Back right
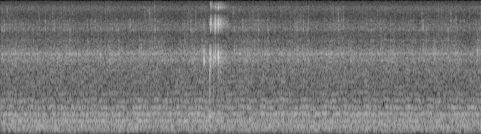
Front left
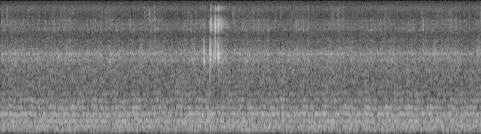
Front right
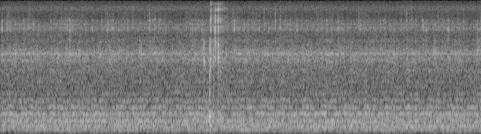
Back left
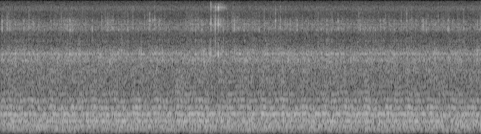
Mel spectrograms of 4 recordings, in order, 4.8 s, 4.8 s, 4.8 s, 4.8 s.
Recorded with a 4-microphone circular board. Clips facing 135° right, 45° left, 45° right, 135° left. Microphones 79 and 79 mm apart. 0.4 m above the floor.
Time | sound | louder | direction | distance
1.9 | crushing | even, front right 1 dB | 70° right | ?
